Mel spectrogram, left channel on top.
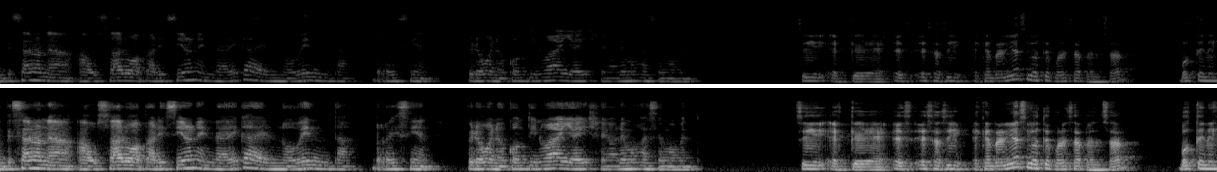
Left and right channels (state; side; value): quieter; left; 21.5 dB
